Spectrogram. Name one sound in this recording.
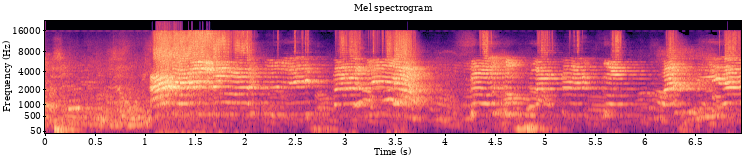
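A young boy speaks loudly and animatedly into a microphone through a loudspeaker.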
